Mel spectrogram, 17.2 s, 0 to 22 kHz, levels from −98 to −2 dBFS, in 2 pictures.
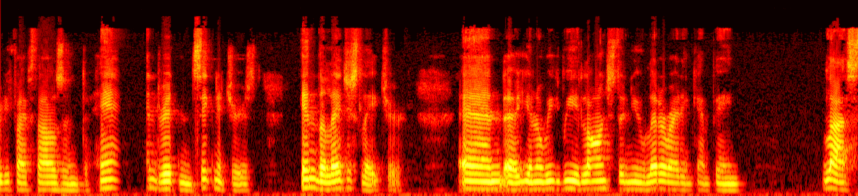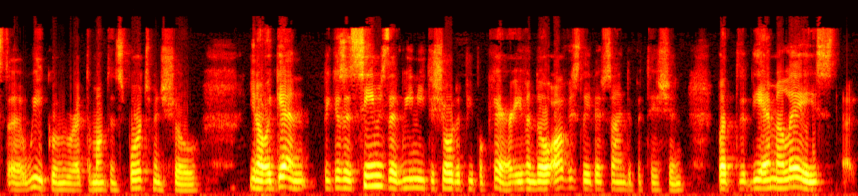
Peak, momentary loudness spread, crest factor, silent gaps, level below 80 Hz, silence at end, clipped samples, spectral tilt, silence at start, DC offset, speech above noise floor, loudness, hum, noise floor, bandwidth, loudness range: -2 dBFS; 14 LU; 22 dB; none; -60 dBFS; 0.05 s; under 0.1%; -3.5 dB/octave; 0 s; under 0.1%; 38 dB; -23 LUFS; none; -61 dBFS; 14.5 kHz; 5 LU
